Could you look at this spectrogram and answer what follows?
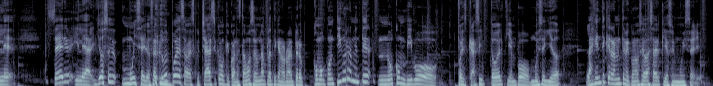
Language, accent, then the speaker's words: Spanish; Mexico City, Mexico; Soy chilango.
